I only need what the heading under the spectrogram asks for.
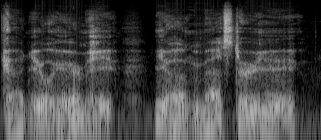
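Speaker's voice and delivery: big, deep, slow, gruff lion growl. Trying a voice for a character's line: big gruff lion voice. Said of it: "Big gruff lion. I could try the Bowser voice".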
